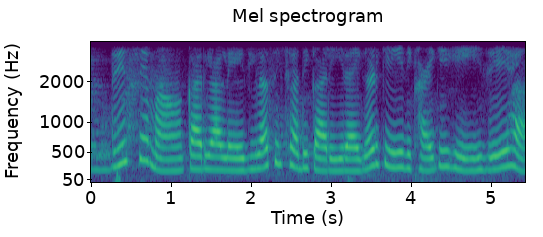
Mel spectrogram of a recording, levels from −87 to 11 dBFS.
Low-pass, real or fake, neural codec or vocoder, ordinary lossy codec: 3.6 kHz; real; none; none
